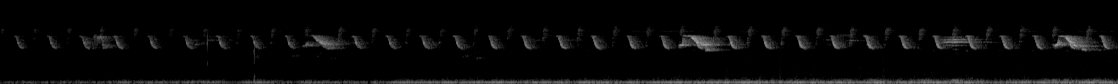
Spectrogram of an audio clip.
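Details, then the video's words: A bird chirping steadily: a fast, regular series of sharp, high, downslurred chips, about four per second, with a few louder notes, over a constant low hum. "Bird chirping"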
